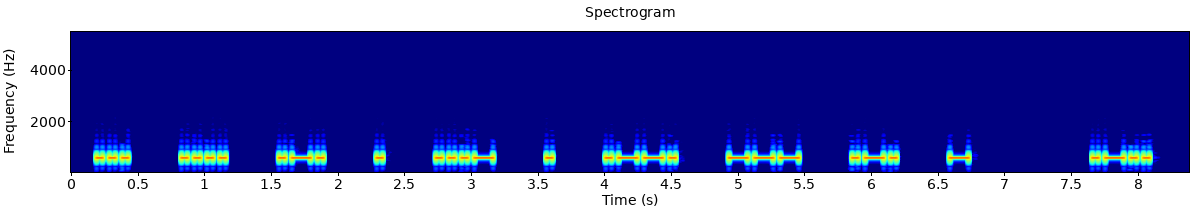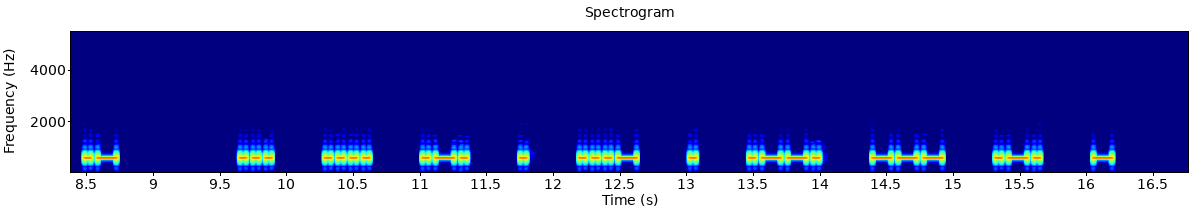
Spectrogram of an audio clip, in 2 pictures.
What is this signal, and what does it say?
Morse code, heard as a keyed tone, about 25 wpm, spaced as for 15 wpm, 590 Hz. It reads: SHREVEPORT LA SHREVEPORT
